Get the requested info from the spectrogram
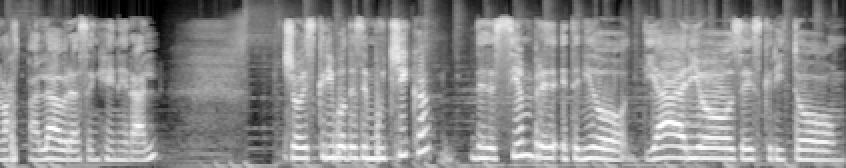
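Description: A woman from Brazil with a Brazilian Portuguese accent, an author talking about her writing in a slow, thoughtful way with frequent pauses and fillers. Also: on the high side, a little mellow. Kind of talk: interview, self-introduction and reading.

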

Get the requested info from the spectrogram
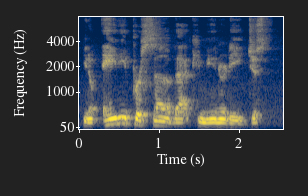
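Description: A man delivering a political and religious monologue as a podcast host, emphatic and deliberate, repeating phrases for weight. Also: low-pitched, lively intonation, dark tone. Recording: roomy echo, distant microphone.

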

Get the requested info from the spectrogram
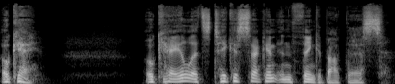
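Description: A man voicing a steady, patient man in his late thirties who talks calmly and reasons things through. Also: mid-range voice, moderate pace, slightly rough, no echo, clean studio sound. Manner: calm, reasoning.

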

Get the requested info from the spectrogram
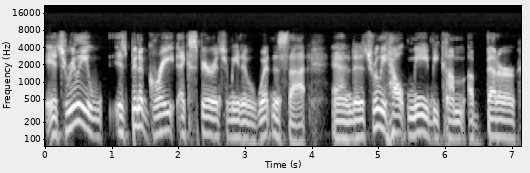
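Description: Lower-voiced middle-aged guy rambling through an interview, lots of uhs, dull dry audio. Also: lively intonation, unhurried, dry recording. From England, raised in Canada. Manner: rambling, many fillers and restarts. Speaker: guest, business coach. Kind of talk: casual interview conversation.

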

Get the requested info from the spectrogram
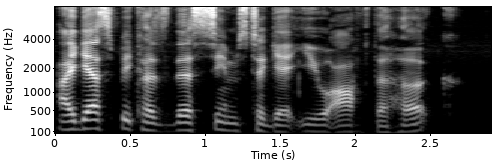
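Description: A man in an improvised comic discussion, talking in a skeptical, halting, argumentative way. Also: lowish voice, a bit bright, a little hiss or hum.

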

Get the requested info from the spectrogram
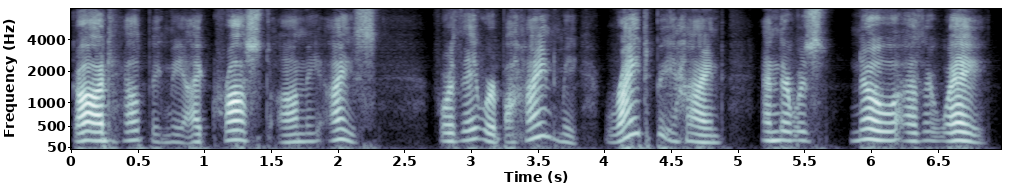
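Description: Man voicing a desperate young runaway mother, high-pitched. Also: measured pace, pushed and bright, no room sound, full character voice. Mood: fervent, breathless. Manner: pleading, earnest, dialectal grammar.

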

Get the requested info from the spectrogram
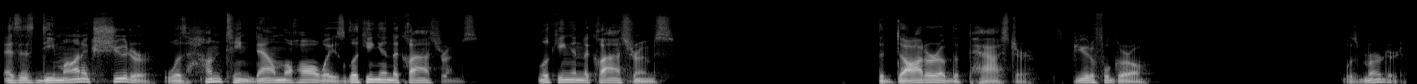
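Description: A low-pitched male commentator delivers an emphatic solo monologue. His intonation rises and falls widely, with pointed rhetorical questions and weighty pauses. The sound is close and dry. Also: expressive, mellow, no room sound. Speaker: podcast host and commentator.

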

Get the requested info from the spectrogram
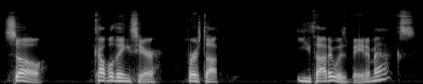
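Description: A man's voice: on the high side, expressive, moderate pace, no room sound, studio quality. A middle-aged man hosting a podcast, chatting casually and reading out listener comments in a rambling, self-correcting way. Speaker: podcast host.

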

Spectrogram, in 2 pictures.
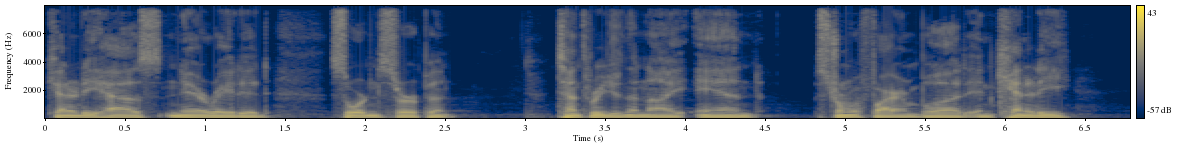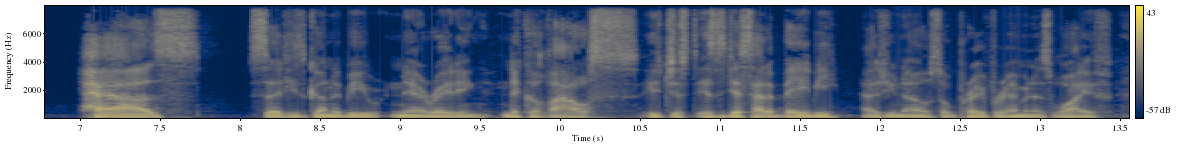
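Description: Deep-voiced, bright man, emphatic commentator. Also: normal speed, no room sound, studio quality. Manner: emphatic, didactic, conversational. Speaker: podcast host and commentator. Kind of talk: live religious commentary, answering listener questions.

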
